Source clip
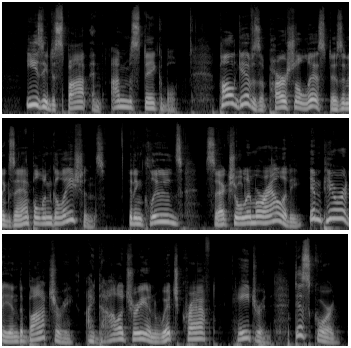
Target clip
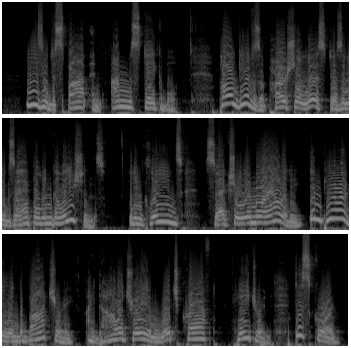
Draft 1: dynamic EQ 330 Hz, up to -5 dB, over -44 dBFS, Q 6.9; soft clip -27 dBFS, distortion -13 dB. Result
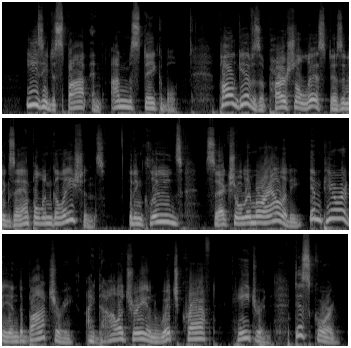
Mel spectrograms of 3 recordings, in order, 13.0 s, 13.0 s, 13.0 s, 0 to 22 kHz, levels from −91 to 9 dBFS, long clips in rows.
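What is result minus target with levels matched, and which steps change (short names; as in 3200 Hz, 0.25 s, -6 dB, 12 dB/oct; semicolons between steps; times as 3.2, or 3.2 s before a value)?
soft clip: distortion -9 dB
change: soft clip -39 dBFS, distortion -5 dB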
